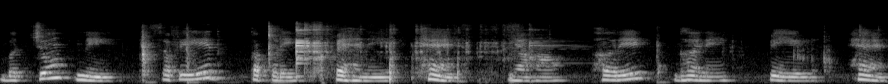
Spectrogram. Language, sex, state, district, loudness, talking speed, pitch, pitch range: Hindi, female, Chandigarh, Chandigarh, -19 LUFS, 75 wpm, 190 Hz, 170-220 Hz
